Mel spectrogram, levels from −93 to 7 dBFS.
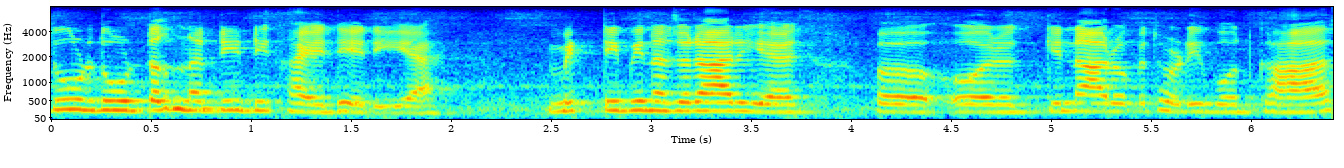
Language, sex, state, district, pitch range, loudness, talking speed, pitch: Hindi, female, Haryana, Rohtak, 200-245 Hz, -20 LUFS, 205 wpm, 220 Hz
